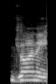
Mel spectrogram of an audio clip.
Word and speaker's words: Jonni: So, am I pronouncing this right? Straightforward Johnny. Johnny, yes, Johnny, it's correct.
